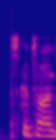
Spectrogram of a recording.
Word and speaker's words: Eschaton: Eschaton Solutions, and it's, a lot of people get the pronunciation wrong, it's eschaton, and it denotes a decisive time to act.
